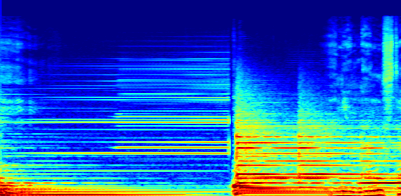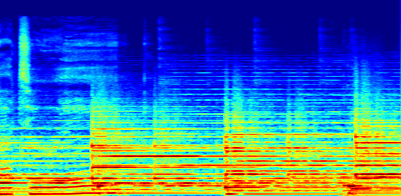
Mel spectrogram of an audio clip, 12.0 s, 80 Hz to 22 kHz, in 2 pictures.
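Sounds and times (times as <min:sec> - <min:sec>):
keyboard chords: 0:00.0 - 0:12.0.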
